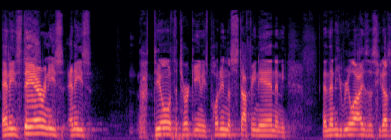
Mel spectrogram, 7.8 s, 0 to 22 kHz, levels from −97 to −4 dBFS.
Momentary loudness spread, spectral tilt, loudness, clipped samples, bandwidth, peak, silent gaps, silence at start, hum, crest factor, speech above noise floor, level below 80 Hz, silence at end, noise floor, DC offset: 14 LU; -5.5 dB/octave; -28 LUFS; under 0.1%; 16 kHz; -10 dBFS; none; 0.05 s; none; 18 dB; 39 dB; -60 dBFS; 0 s; -67 dBFS; under 0.1%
